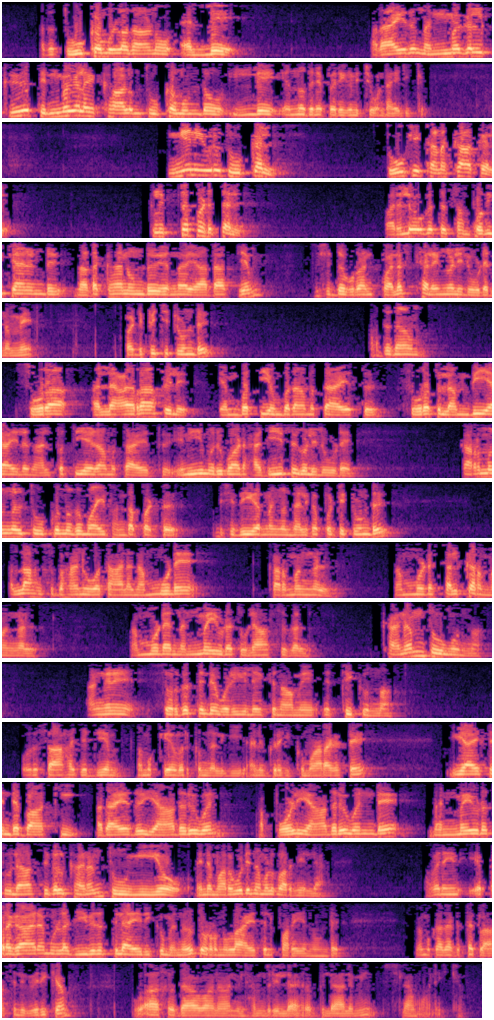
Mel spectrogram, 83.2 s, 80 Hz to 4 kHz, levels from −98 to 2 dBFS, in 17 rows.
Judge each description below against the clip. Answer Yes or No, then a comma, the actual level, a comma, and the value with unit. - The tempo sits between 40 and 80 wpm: Yes, average, 70 wpm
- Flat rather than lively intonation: No, average, 3.0 semitones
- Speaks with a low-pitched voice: Yes, low, 120 Hz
